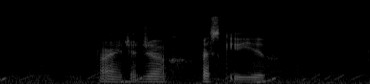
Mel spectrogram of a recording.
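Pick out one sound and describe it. A cartoon bird squawks and chatters in a burst.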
